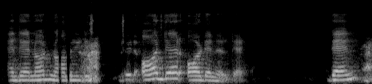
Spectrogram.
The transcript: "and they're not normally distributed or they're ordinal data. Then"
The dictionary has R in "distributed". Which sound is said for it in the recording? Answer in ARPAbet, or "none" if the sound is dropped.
none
